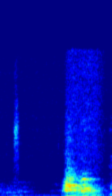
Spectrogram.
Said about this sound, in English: Sorry, everyone's barking. And by everyone, I mean the neighbor dogs in Paris, not us.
